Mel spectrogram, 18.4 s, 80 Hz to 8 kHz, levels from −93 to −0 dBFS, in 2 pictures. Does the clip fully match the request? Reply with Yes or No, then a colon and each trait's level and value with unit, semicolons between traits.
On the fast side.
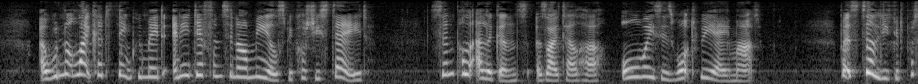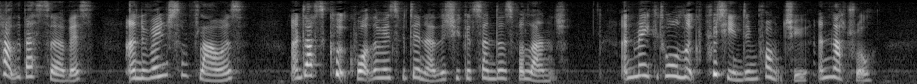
Yes: fast, 220 wpm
